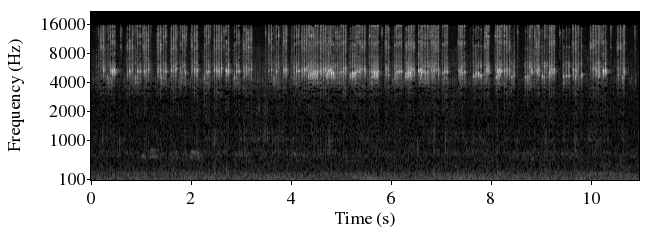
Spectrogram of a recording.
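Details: Live crickets in a natural recording, loud high-pitched trilled chirps running almost continuously, with short breaks and several callers overlapping.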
